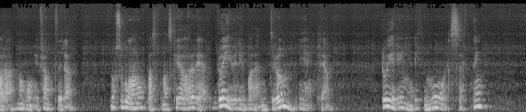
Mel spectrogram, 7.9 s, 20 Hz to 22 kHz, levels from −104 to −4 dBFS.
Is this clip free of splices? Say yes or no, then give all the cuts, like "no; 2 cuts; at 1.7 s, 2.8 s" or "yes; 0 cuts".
yes; 0 cuts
